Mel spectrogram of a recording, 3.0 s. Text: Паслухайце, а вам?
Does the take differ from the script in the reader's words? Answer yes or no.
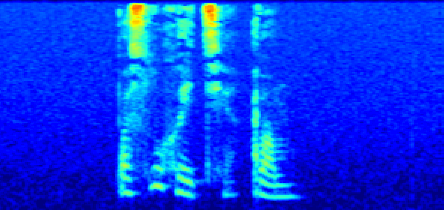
no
